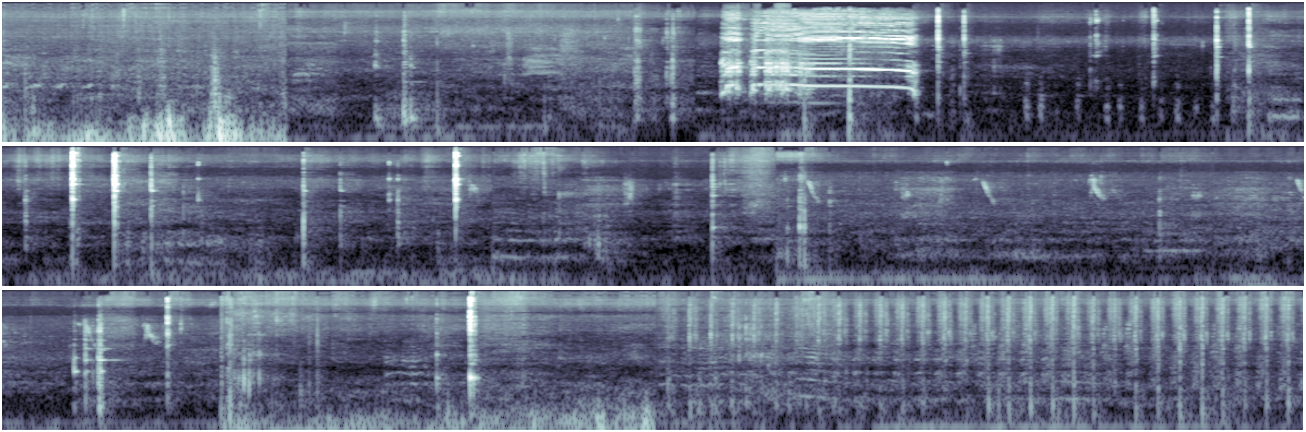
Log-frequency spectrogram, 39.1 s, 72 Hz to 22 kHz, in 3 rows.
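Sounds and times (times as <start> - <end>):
rooster crowing: 7.2 - 9.2.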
